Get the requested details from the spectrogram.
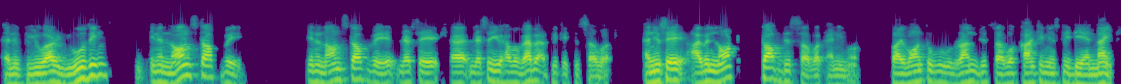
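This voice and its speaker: In dull, dry lo-fi online class audio, a man with a fairly low voice speaks at a moderate pace. He's teaching cloud computing live over the internet, breaking things down step by step with plenty of repetition and rhetorical questions.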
